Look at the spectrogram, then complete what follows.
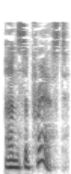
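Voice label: "unsuppressed", British English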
